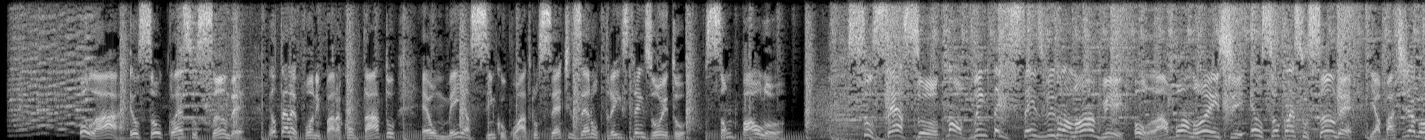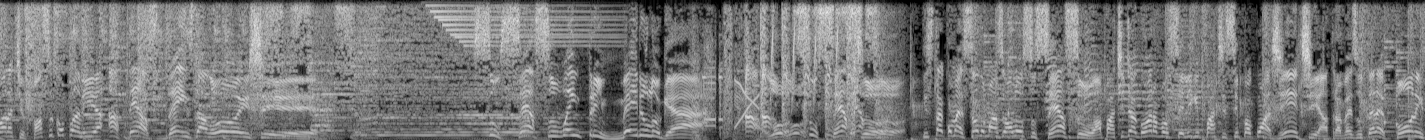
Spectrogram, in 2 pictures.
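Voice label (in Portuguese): piloto locução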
